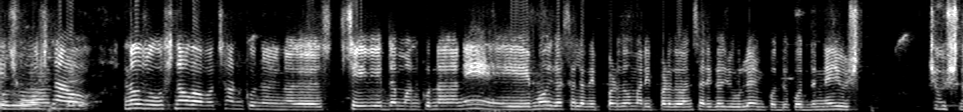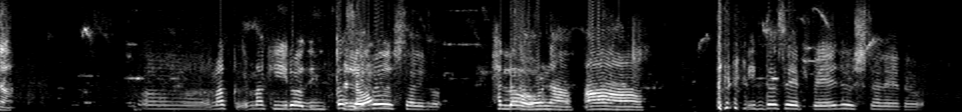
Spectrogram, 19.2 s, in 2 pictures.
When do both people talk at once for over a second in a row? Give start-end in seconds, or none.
none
